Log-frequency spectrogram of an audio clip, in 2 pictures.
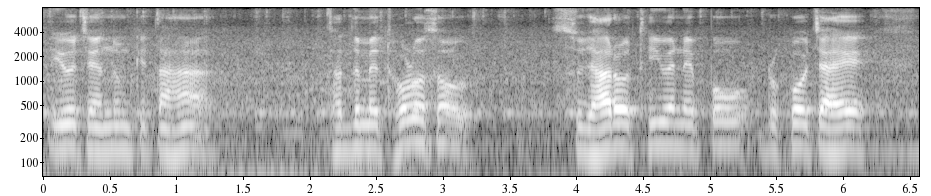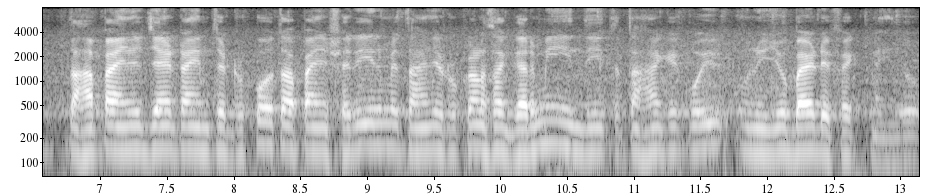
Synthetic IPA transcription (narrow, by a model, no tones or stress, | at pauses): ɪɦot͡ɕɐə̃nd̪ʱʊmkɪt̪ɐɦã̰ | t̪ʰɐd̪̆ʱmẽt̪ʰoːɽosõ | sʊd͡ʑʱaːɾot̪ʰiʋɐnepoːɖʊkot͡ɕaːɦe | t̪ɐʋ̤ãpɐ̃ɦɪ̃ɲd͡ʑod͡ʑɐ̃ɦɪ̃ʈaːɪmt̪ʰeɖʊkot̪apɐ̃ɦɪ̃ɲd͡ʑeʃɐɾiːɾmẽt̪ɐʋ̤ãɲd͡ʑeɖʊkəɽ̃sãɡɐɾmiĩːn̆d̪it̪ɐt̪ɐʋ̤ãkʰeːkoːiʊn̤id͡ʑoːbɛːɖɪfɛːk̚ʈnɐɦĩːn̆d̪oː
